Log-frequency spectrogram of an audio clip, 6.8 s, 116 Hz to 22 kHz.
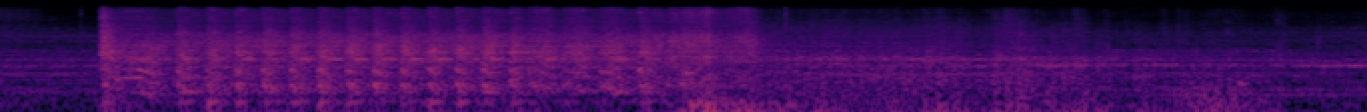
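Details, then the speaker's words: Yeti sled engine on a newly fitted Link G4+ Thunder ECU, first start after about six months unused, oil system pre-filled with a home-built pre-oiler: catches after cranking, runs ragged and lumpy with no smooth idle; cold-start fuelling needs adjustment. "it's a very good sign cold start has need some adjustment while the looks of things hasn't been started in about six months"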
